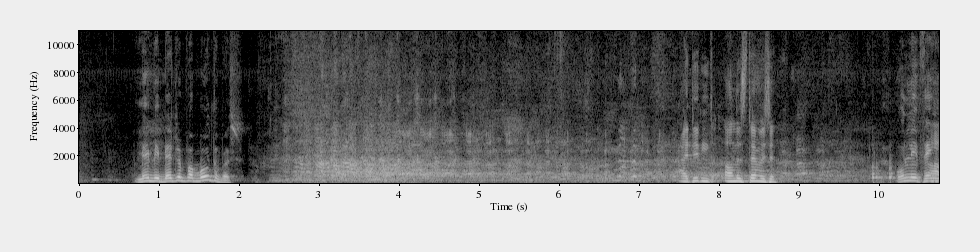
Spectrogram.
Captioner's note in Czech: smích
